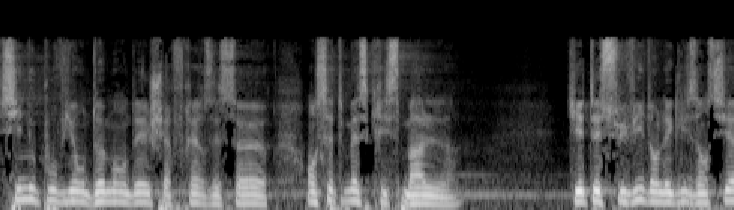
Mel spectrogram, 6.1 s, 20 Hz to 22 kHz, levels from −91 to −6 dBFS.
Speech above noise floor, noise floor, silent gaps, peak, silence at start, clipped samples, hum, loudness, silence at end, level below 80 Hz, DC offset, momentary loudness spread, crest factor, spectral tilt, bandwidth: 28 dB; -53 dBFS; none; -10 dBFS; 0 s; under 0.1%; none; -26 LUFS; 0 s; -42 dBFS; under 0.1%; 8 LU; 16 dB; -5 dB/octave; 11.5 kHz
